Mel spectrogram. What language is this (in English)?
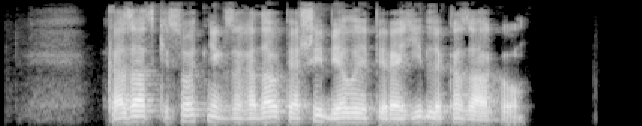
Belarusian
